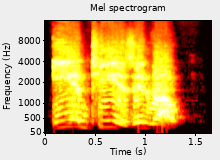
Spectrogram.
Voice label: Human Male Voice Fire Dispatch; EMT Is In Route; Emergency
